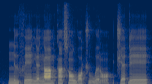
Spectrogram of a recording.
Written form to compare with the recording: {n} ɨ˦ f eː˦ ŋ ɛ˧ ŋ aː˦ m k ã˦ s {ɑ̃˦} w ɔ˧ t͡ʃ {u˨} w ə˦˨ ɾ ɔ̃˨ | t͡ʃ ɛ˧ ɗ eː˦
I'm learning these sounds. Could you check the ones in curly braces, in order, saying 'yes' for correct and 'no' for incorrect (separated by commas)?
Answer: yes, no, yes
